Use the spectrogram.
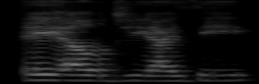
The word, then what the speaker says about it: Algiz: The closest we have is modern day Icelandic, but if you put the accent on the first syllable, so Algiz, Algiz, Lagus, it doesn't really, it's okay though.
